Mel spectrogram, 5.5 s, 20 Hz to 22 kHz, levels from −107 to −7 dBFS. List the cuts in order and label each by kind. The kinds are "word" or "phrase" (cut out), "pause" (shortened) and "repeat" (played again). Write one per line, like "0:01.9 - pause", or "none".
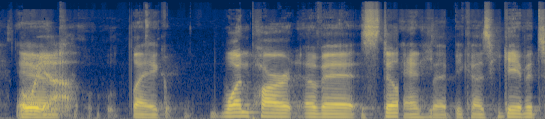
0:03.6 - word
0:04.0 - phrase
0:04.3 - word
